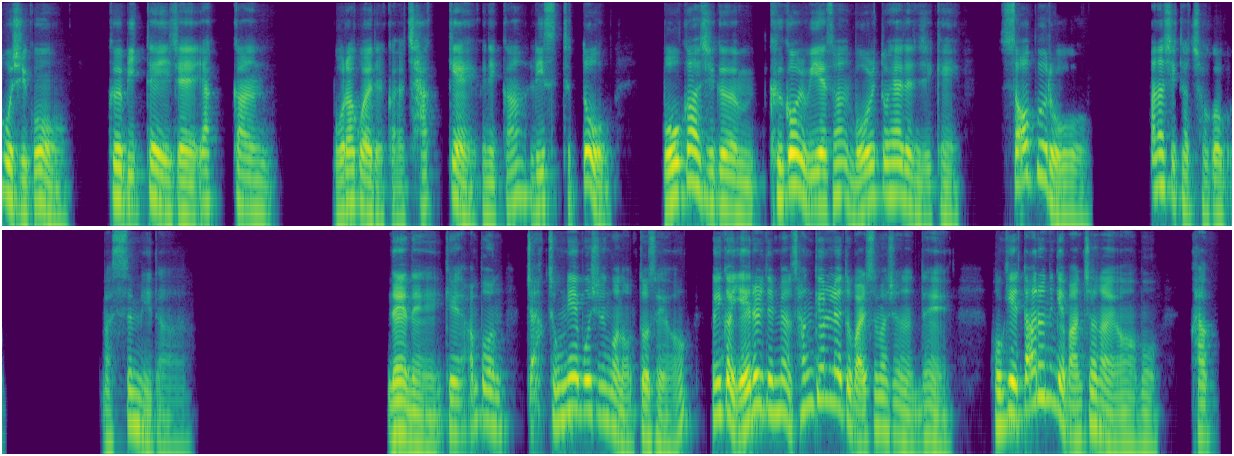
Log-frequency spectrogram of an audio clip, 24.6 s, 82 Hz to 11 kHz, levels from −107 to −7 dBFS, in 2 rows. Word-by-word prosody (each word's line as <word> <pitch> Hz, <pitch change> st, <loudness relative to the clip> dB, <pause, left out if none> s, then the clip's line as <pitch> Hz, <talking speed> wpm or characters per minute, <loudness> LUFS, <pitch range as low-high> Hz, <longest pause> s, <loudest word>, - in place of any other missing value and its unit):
보시고 115 Hz, -, 0 dB, 0.3 s
그 155 Hz, -, +1 dB
밑에 125 Hz, +4 st, +1 dB
이제 110 Hz, -4 st, +1 dB
약간 130 Hz, -5 st, -5 dB, 0.6 s
뭐라고 140 Hz, +6 st, +1 dB
해야 -, -, +4 dB
될까요? 90 Hz, 0 st, -9 dB
작게 125 Hz, -6 st, -2 dB
그니까 120 Hz, +9 st, -7 dB
리스트 135 Hz, -1 st, -7 dB
또 410 Hz, -1 st, +4 dB, 0.6 s
뭐가 195 Hz, +7 st, +5 dB
지금 130 Hz, -, -1 dB
그걸 165 Hz, +3 st, +7 dB
위해서는 135 Hz, +5 st, +1 dB
뭘 155 Hz, +2 st, +2 dB
또 160 Hz, -, -1 dB
해야 165 Hz, -1 st, +2 dB
되는지 115 Hz, -9 st, -2 dB
이렇게 95 Hz, -1 st, -10 dB, 0.4 s
서브로 210 Hz, -, -1 dB, 0.6 s
하나씩 180 Hz, -4 st, -1 dB
다 125 Hz, -, -5 dB
적어 110 Hz, -2 st, -5 dB, 1.0 s
맞습니다. 100 Hz, -, -8 dB, 1.9 s
네네. 105 Hz, -8 st, +2 dB
이렇게 135 Hz, +8 st, -3 dB
한번 155 Hz, +1 st, -5 dB, 0.2 s
쫙 -, -, -7 dB
정리해 200 Hz, +6 st, +3 dB
보시는 205 Hz, -5 st, +1 dB
건 145 Hz, -6 st, -2 dB
어떠세요? 95 Hz, -, -5 dB, 0.2 s
그니까 195 Hz, +2 st, +4 dB
예를 235 Hz, 0 st, +6 dB
들면 205 Hz, -2 st, +1 dB
상견례도 245 Hz, +2 st, -1 dB
말씀하셨는데 115 Hz, -8 st, -3 dB, 0.4 s
거기에 180 Hz, +5 st, +4 dB
따르는 265 Hz, +6 st, +2 dB
게 -, -, +4 dB
많잖아요. 115 Hz, -6 st, -2 dB
뭐 95 Hz, -1 st, -10 dB, 0.3 s
각 125 Hz, 0 st, -5 dB
130 Hz, 265 characters per minute, -23 LUFS, 105-165 Hz, 1.9 s, 그걸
